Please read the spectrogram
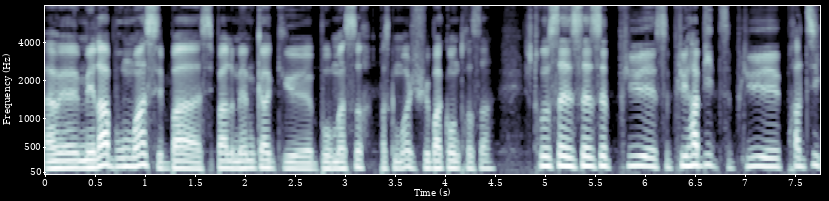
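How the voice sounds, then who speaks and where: A man with a Chinese accent talks at medium pitch, recorded with a dry, close sound, no echo and a quiet background. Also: ordinary pitch variation, moderate pace. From China. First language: Mandarin Chinese (speaking French). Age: 20s. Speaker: student. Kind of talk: casual interview. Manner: halting, frequent repetitions.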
